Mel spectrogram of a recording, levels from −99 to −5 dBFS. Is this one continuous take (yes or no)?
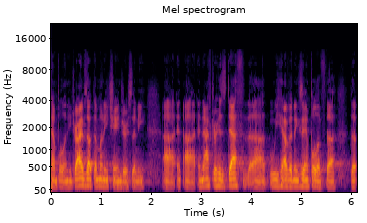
no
